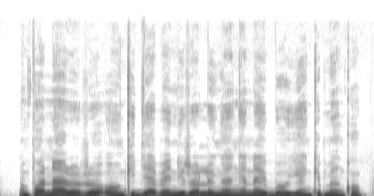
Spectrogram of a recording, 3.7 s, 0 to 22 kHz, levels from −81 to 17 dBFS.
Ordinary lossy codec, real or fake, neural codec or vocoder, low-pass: none; real; none; 19.8 kHz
